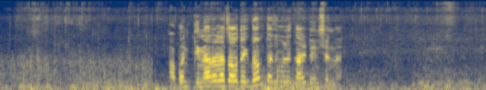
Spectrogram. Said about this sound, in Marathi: विजा वगैरे अजून भरपूर चमकतात आणि अजून गडगड करते भरपूर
